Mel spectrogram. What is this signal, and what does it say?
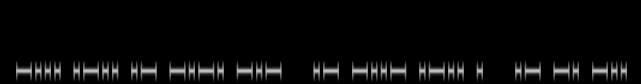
Morse code, heard as a keyed tone, about 25 wpm, 630 Hz. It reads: BLACK AXLE AND
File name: pangram-fs-25-cs-25-axle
